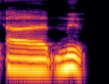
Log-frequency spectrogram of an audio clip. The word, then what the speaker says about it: Muut: And this tied to the concepts that Don introduced of how do you say moot there? M-U-U-T.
